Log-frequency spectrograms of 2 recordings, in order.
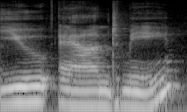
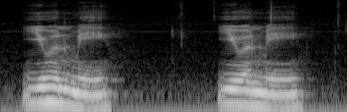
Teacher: the n Sound links the two words together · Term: reduced and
